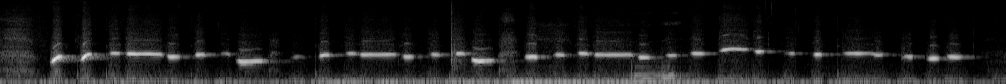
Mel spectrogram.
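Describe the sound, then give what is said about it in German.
A person whistles a tune, a steady sequence of clear sustained notes with small pitch bends and brief gaps over about ten seconds, with no talking. “jetzt will ich was pfeifen.”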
